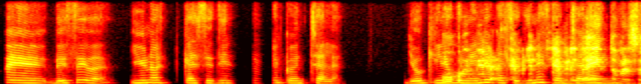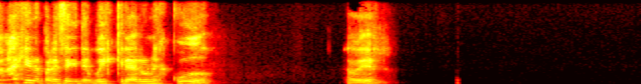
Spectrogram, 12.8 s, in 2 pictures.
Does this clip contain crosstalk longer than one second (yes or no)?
yes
